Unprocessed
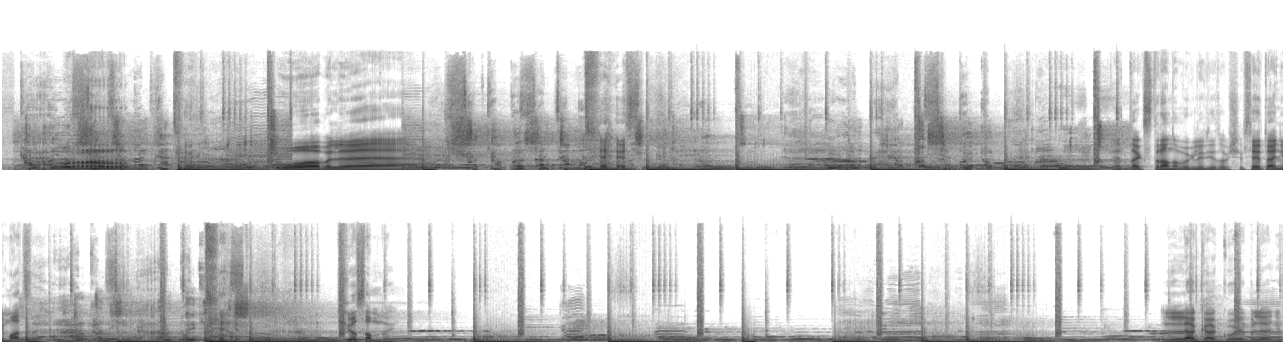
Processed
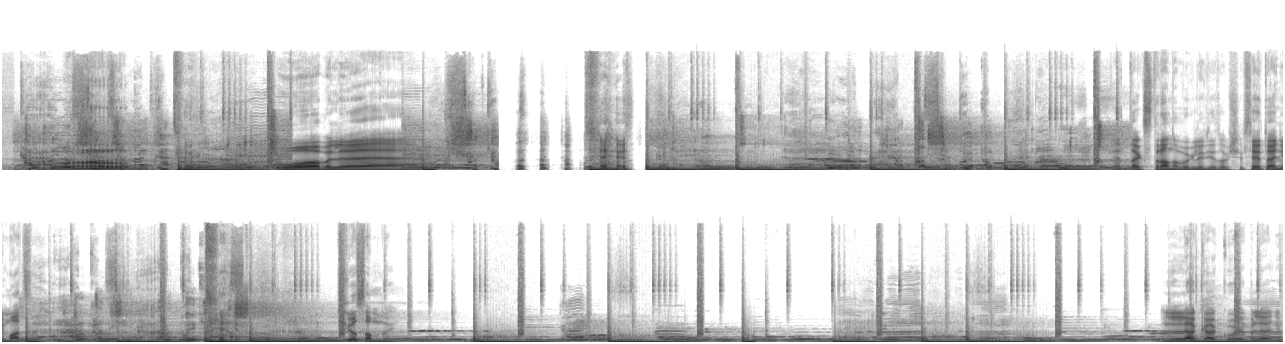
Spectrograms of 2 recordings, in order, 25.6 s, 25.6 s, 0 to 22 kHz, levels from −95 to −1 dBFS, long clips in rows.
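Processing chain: 4.96–6.44 gate -23 dBFS, range -53 dB

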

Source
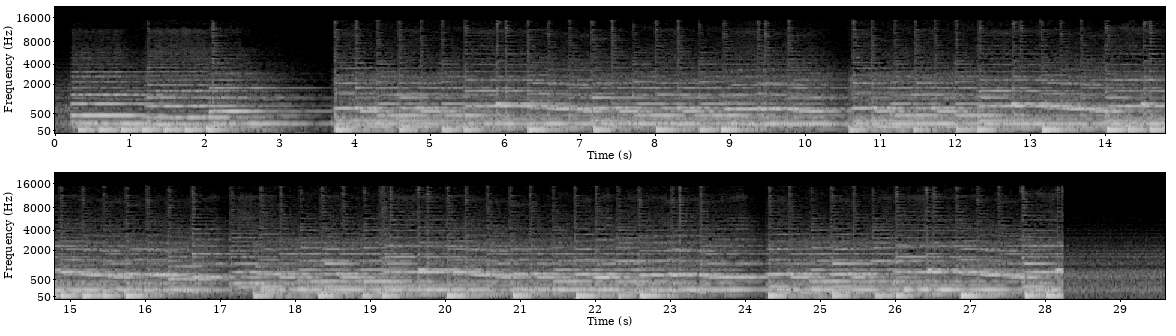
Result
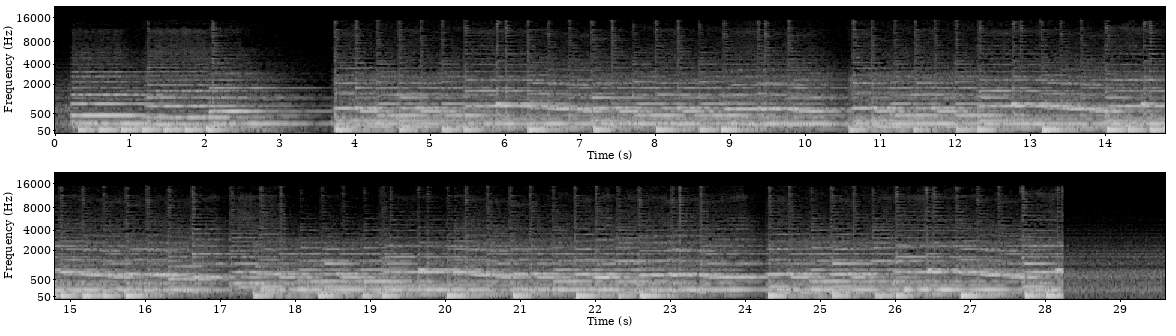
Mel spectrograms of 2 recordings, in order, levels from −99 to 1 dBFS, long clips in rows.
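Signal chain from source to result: 17.87–20.11 high shelf 2600 Hz -9 dB; gain +1 dB

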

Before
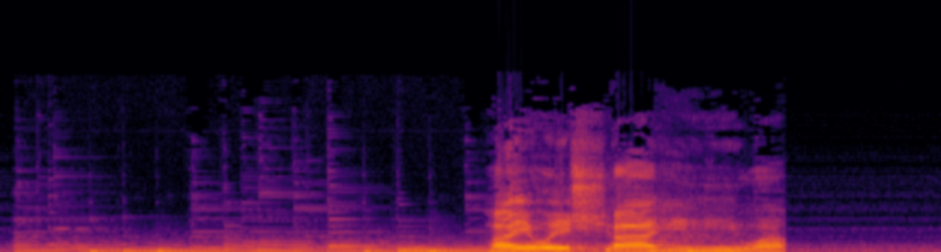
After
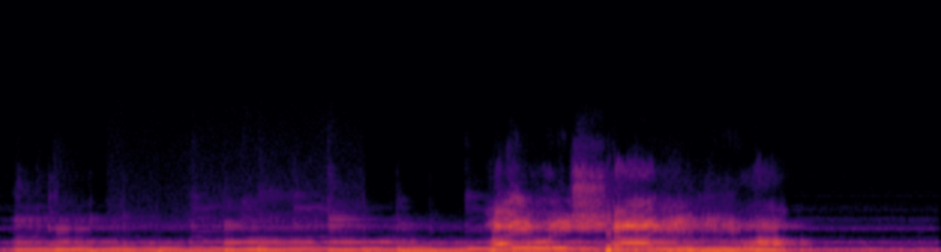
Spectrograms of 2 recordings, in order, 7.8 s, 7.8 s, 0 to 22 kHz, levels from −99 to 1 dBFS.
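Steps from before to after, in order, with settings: reverb RT60 0.20 s, pre-delay 6 ms, DRR 7 dB; 0.89–3.04 requantised 10-bit, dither triangular; high shelf 3100 Hz +7 dB; de-hum 94.47 Hz, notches 32; compressor 2:1, threshold -37 dBFS, peak gain reduction 11 dB; vowel filter u; outdoor echo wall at 39 m, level -15 dB; Doppler distortion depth 0.26 ms; gain +11 dB

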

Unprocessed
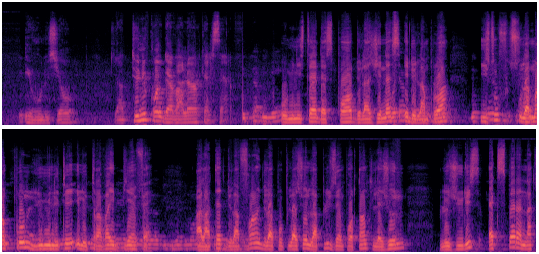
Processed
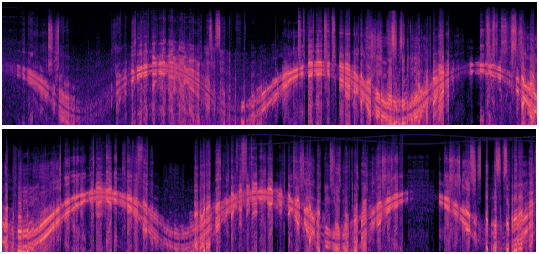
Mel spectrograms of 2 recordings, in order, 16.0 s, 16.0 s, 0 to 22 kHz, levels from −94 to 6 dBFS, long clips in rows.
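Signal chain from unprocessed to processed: local time reversal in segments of 78 ms; ring modulator with a swept carrier 1400 Hz, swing 75%, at 0.42 Hz; gain +6.5 dB

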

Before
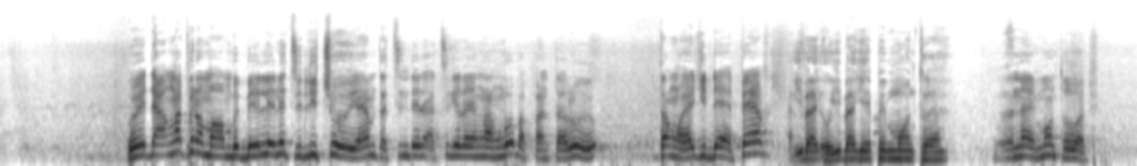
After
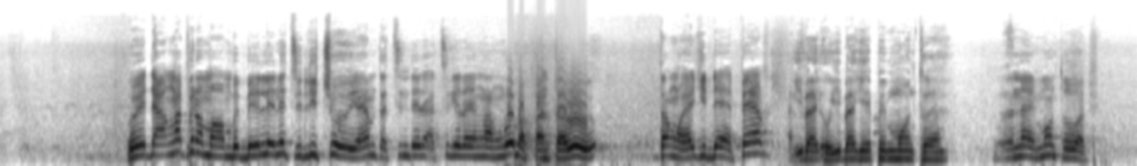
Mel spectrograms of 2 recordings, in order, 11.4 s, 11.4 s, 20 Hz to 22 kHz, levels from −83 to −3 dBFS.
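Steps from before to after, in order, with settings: 5.08–5.88 sample leveller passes 3; gain +5.5 dB

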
